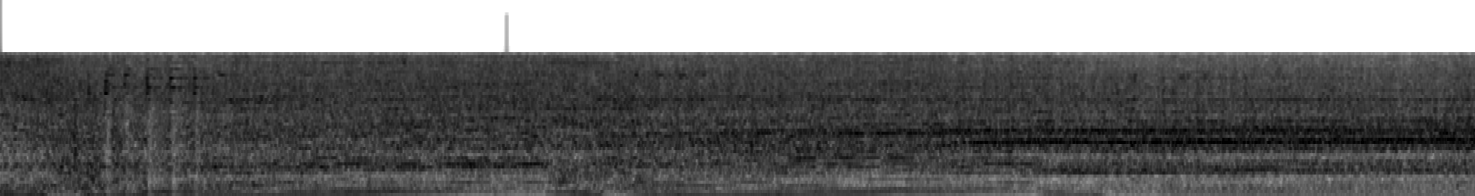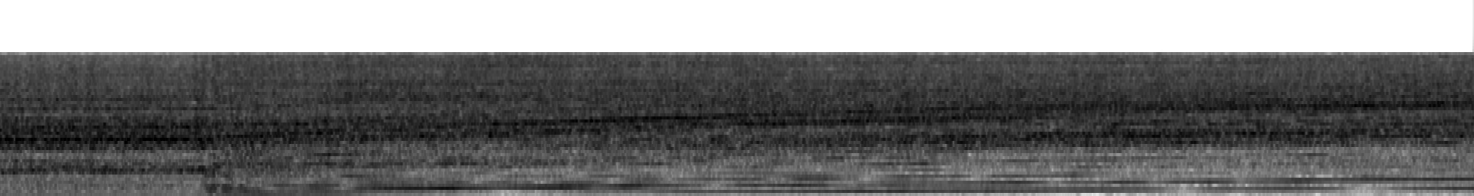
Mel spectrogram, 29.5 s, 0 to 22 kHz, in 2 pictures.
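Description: Mazda RX-7's rotary engine running on a chassis dyno. Its note holds fairly low and steady, stepping a couple of times, then from a little past halfway the revs climb steadily in a long rising pull.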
